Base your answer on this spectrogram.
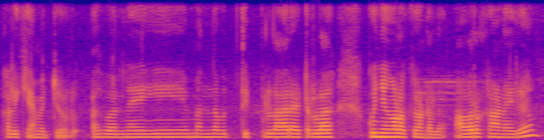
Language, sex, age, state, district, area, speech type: Malayalam, female, 30-45, Kerala, Kottayam, urban, spontaneous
